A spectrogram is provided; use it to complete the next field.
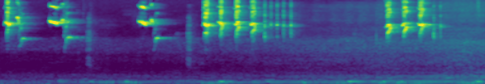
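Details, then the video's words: Small-bird imitations from a singing long-tailed shrike, opening with spaced high downslurred whistles, then a fast stuttering run of buzzy chirps, ending in another quick chattering burst. "Cendet gacor full isian burung kecil"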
